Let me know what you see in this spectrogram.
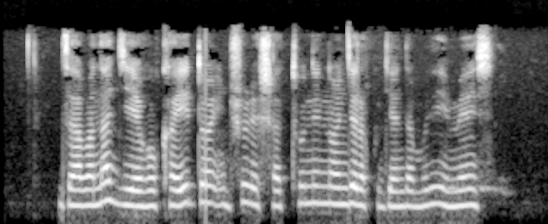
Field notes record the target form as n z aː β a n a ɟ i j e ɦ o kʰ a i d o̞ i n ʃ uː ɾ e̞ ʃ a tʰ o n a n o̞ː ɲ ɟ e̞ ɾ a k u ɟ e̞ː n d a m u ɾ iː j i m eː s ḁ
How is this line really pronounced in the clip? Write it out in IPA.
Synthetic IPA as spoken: n z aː β a n a ɟ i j e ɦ o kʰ a i d o̞ i n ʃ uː ɾ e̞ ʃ a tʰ u n i n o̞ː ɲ ɟ e̞ ɾ a k u ɟ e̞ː n d a m u ɾ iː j i m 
